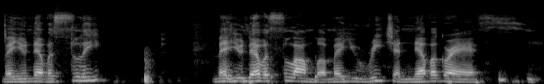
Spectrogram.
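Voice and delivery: laying a curse. Pretend. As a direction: intone it like a dark spell. Solemn curse on someone.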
